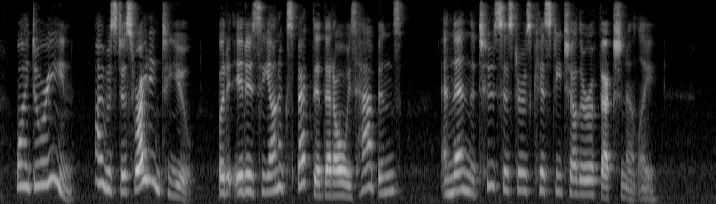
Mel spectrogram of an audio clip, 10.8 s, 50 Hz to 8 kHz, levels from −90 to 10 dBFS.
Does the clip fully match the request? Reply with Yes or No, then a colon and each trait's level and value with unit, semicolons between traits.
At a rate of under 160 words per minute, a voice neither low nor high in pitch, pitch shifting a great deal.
No: average, 140 wpm; very high, 250 Hz; wide, 7.1 semitones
